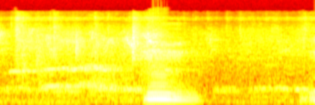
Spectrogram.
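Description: Caged spotted doves cooing faintly, with a man's short "um" about a second in.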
